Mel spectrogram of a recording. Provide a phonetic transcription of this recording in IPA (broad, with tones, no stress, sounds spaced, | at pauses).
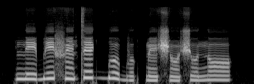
n e˧ b e˦ f ɛ̃˧ t ɛ˦ ɡ͡b o˦˨ b o˨ k͡p ɛ̃˨ ʃ ɔ̃˨ ʃ o˧ n ɔ˧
